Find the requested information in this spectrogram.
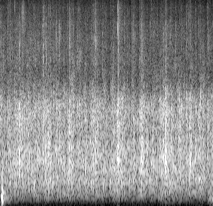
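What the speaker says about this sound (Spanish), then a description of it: "Porque no le damos un aplauso." A church congregation claps together in steady, dense applause, even and moderately loud throughout, with no one speaking over it.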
